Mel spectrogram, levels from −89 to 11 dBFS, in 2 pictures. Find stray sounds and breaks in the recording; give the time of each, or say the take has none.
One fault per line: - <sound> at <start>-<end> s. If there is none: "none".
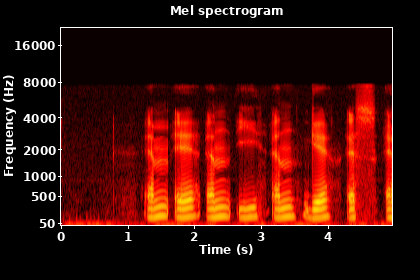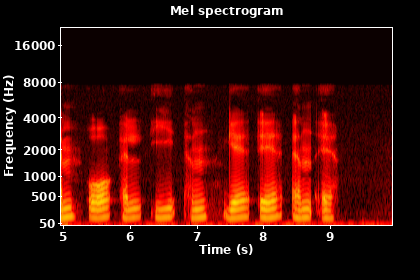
none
